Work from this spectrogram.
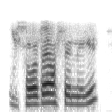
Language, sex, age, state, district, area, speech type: Assamese, female, 45-60, Assam, Sivasagar, rural, conversation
